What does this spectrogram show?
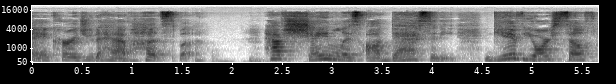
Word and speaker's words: chutzpah: There's something that's called chutzpah. Okay? It's spelled CHUTZPHA.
